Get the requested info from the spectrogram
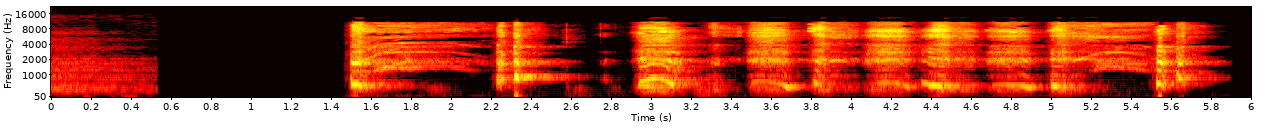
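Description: A girl laughing in a quick run of giggles, about three or four a second, beginning about a second and a half in.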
